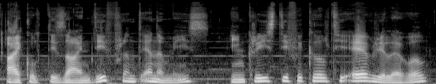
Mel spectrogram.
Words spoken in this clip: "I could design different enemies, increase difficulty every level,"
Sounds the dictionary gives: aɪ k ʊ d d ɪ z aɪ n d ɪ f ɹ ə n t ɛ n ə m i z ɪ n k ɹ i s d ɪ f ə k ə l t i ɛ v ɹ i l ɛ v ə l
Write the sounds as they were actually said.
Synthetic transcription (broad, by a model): aɪ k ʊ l d ɪ z aɪ n d ɪ f ɹ ə n t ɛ n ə m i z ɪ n k ɹ i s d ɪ f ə k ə l t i ɛ v ɹ i l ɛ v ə l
